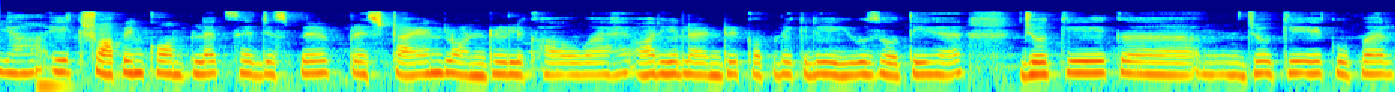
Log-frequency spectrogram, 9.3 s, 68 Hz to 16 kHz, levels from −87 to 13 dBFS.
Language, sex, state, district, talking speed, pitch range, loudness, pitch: Hindi, female, Uttarakhand, Tehri Garhwal, 195 wpm, 195-210 Hz, -17 LUFS, 205 Hz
